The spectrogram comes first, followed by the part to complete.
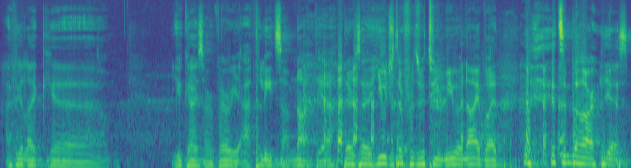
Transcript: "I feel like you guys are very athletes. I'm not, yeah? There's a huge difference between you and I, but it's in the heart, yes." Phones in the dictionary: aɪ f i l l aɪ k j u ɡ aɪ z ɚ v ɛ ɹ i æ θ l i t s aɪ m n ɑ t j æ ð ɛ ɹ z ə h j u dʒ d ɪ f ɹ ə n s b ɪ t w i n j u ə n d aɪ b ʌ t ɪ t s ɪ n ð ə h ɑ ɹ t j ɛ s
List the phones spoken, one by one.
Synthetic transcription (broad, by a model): aɪ f i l l aɪ k j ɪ ɡ aɪ z ɚ v ɛ ɹ i æ θ l i t s aɪ m n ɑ t j æ ð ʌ ɹ z ə h j u dʒ d ɪ f ɹ ə n s b ɪ t w i n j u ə n aɪ b ʌ t ɪ t s ɪ n ð ə h ɑ ɹ t j ɛ s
